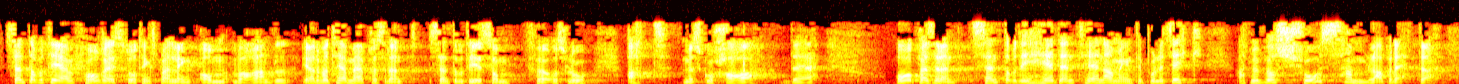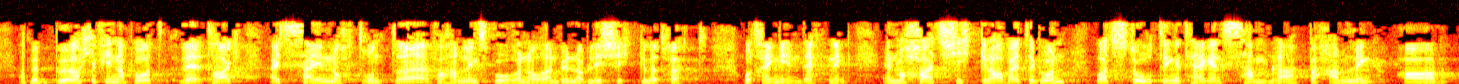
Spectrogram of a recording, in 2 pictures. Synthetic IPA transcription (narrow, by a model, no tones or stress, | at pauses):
sɛnt̪əɾpɑʁt̪iːəfɔɾæɪst̪uːʁt̪ɪŋsmɛlːɪŋʔɔmʋɑːʁəhɑnd̪l̩n̩jɑːd̪ɛʋɑt̪ʰɛmɛpʰɾɛsɪd̪ɛnt̪sɛnt̪əpʰɑt̪iːəsɔmfoːɾəsluːʔɑt̪mɛskʉhɑːd̪ɛ | ɔpʰɾɛsɪd̪ɛnt̪sɛnt̪əpɑt̪iːəɦɛd̪ɛnt̪ʰeːnæɾmɪŋənt̪ʰɪlpʰʊlɪt̪ʰɪkː | ʔɑt̪mɛbøɾʂoːsɑmlɑpʰɔd̪ɛt̪ːə | ʔɑt̪mɛbøːɾɪçːəfɪnːɑpʰɔt̪ʋeːt̪ʰɑːɡæ̰ɪsæɪnɔt̪ɾʉnt̪fɔɾɦɑnlɪŋspuːʁənɔɾɛnbəjʏnːəʁɔbliːʃɪkːəlɪt̪ʰʁœt̪ː | ɔt̪ʰɾɛŋːəɪnd̪ɛknɪ̰ŋ | ɛnmɔhɑːɛt̪ʃɪkːəlɪɑɾbæɪd̪̚t̪ʰɪlɡʁʉnːɔɑt̪st̪uːɾt̪ʰɪŋːət̪ʰɛːɡæɪnsɑmlɑb̥əhɑnd̪lɪŋ | ɑʋ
